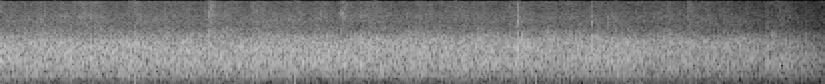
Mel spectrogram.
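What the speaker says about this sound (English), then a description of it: "can we give it up for Ryan and the Carsonified crew?" A large audience claps and cheers in a hall, a dense sustained wash of applause at full strength that begins to fade toward the end.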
